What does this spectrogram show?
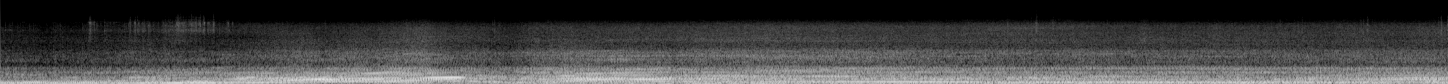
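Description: Modified VW Beetle's 2387 cc air-cooled flat-four accelerating hard, heard from inside the cabin. The engine note climbs, drops briefly at a gear change about four and a half seconds in, climbs again, then holds a steady note.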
